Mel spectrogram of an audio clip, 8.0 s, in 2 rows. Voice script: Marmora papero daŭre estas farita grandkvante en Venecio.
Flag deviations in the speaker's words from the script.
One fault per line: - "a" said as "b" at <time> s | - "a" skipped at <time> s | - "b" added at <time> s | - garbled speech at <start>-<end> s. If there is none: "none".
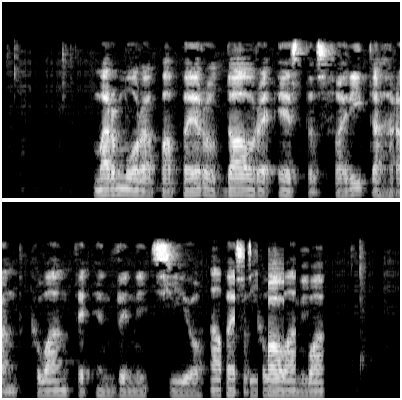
- garbled speech at 6.1-7.2 s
